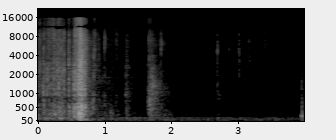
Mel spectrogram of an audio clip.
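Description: Thin plastic (CPE) packaging bag crinkling and rustling as a cable is pulled out of it, with a sharper crackle a little under a second in. The rustling dies away after about two seconds, leaving a few faint ticks.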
